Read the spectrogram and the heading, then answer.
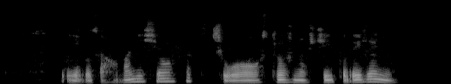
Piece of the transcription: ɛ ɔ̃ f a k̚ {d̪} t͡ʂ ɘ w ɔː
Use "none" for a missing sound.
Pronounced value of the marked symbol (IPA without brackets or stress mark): t̪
